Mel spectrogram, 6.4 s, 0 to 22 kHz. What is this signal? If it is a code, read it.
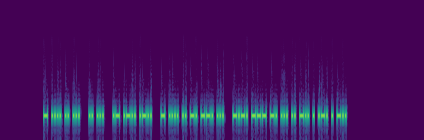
Morse code, heard as a keyed tone, about 60 wpm, 700 Hz. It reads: THIS IS ALL THINGS CONSIDERED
